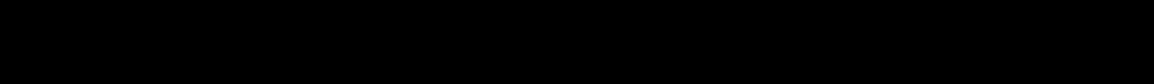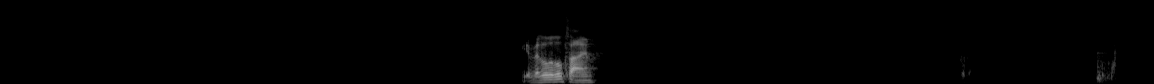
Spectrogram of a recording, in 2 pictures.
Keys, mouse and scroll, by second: 4.8 click, 5.9 click.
